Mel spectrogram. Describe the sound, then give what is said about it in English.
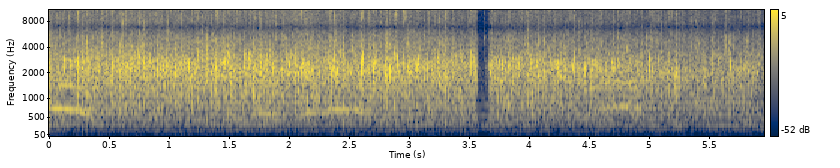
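A large church audience applauds steadily for those baptized that weekend, a dense wash of clapping that holds at full strength for several seconds before easing slightly, with faint cheers mixed in. “Can we give them all another round of applause?”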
